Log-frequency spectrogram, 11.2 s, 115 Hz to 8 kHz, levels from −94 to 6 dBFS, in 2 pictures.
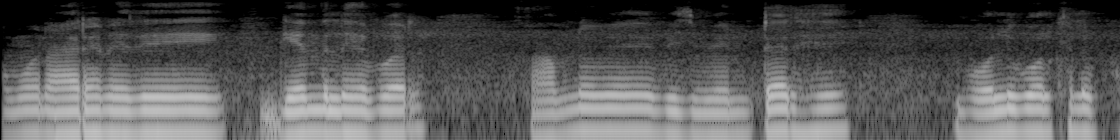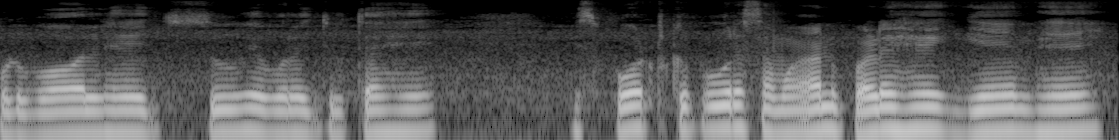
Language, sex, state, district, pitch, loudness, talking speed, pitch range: Chhattisgarhi, male, Chhattisgarh, Korba, 145 Hz, -23 LUFS, 135 wpm, 140-150 Hz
